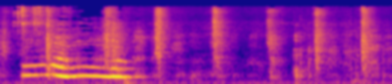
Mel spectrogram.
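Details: Pet dog at home vocalizing while its owner kisses it for too long: a drawn-out whine about a second long, falling slightly in pitch, followed by soft kissing smacks in a small indoor room.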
